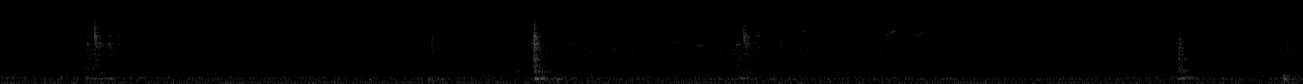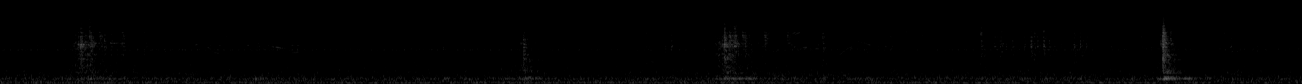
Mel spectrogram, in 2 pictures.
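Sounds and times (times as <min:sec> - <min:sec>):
faint bird chirps: 0:04.8 - 0:13.0, 0:17.9 - 0:23.1.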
